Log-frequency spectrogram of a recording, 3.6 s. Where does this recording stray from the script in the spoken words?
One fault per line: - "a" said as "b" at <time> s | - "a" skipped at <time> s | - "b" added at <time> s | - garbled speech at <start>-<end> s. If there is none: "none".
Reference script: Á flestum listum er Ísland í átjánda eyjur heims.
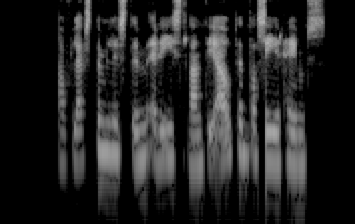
none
